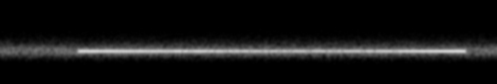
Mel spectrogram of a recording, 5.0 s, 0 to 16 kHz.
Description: PSK31 (31.25 baud), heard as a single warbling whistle, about 1600 Hz, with radio static, fading and a narrow filter.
